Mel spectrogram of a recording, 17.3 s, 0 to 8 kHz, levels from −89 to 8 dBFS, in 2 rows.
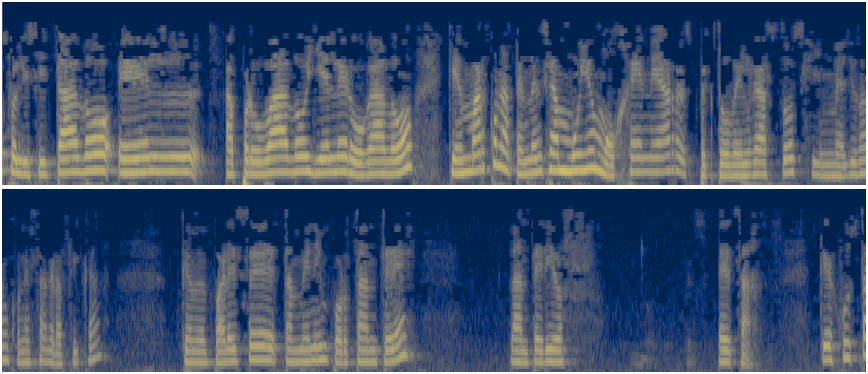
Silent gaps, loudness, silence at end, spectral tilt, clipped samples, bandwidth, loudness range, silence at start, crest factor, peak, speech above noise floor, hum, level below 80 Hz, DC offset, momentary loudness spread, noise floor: none; -22 LUFS; 0 s; -12 dB/octave; under 0.1%; 5.8 kHz; 11 LU; 0 s; 14 dB; -8 dBFS; 40 dB; none; -44 dBFS; under 0.1%; 13 LU; -61 dBFS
